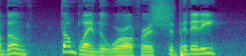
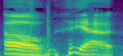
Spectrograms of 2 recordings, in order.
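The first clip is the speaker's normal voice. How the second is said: usual speaking voice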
